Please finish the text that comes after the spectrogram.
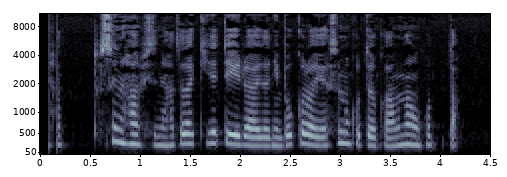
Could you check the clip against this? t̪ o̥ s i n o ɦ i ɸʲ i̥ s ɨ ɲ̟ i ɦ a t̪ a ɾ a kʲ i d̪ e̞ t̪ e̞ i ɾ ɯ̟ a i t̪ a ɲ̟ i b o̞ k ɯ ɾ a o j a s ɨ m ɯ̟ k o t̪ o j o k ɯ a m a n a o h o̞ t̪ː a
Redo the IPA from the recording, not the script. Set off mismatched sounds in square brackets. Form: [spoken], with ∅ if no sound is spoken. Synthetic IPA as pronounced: t̪ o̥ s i n o ɦ [a] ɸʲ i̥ s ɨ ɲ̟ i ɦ a t̪ a ɾ a kʲ i d̪ e̞ t̪ e̞ i ɾ ɯ̟ a i [d̪] a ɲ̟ i b o̞ k ɯ ɾ a o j a s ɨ m ɯ̟ k o t̪ o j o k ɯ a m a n a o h o̞ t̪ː a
